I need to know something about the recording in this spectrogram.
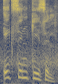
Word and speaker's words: Hexenkessel: se ambienti Sí el nombre se dice exen kisel que es significa el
